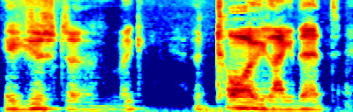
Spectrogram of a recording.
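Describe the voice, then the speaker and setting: Older interview guest from Algeria, gravelly, halting, pausing often. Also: male voice, mid-range voice. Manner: halting, with many pauses and fillers. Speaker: guest musician. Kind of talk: casual interview.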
